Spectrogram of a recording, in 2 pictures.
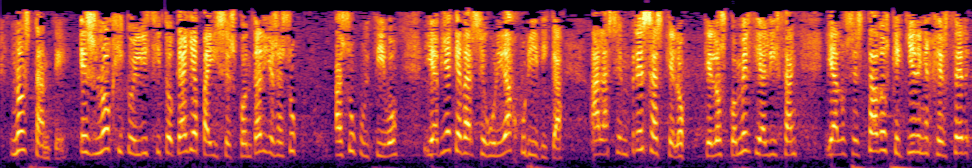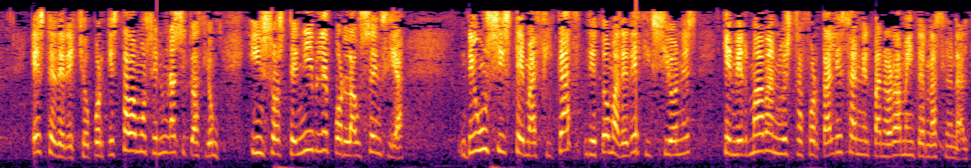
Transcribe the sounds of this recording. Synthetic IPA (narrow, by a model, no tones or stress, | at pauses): nost̪ant̪e̞e̞zlo̞xiko̞iliθit̪o̞keaʝapaise̞sko̞nt̪ɾaɾjo̞sa | asukult̪iβ̞o̞iaβiake̞ðaɾse̞ɣ̞uɾiðaxuɾiðikaː | lase̞mpɾe̞sask | ke̞lo̞sko̞me̞ɾθjaliθaŋ | ialo̞se̞st̪að̞o̞ske̞kje̞ɾe̞ŋe̞xe̞ɾθe̞ɾ | e̞st̪e̞ð̞e̞ɾe̞t͡ʃo̞po̞ɾke̞ːst̪aβamo̞se̞nunasit̪waθjo̞ŋinso̞st̪e̞niβle̞po̞ɾlawse̞n̟θja | d̪e̞unsist̪e̞mae̞fikaθd̪e̞t̪o̞maðe̞ðe̞θisjo̞ne̞s | ke̞me̞ɾmaβanwe̞st̪ɾafo̞ɾt̪ale̞θaene̞lpano̞ɾamaint̪e̞ɾnaθjo̞nal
